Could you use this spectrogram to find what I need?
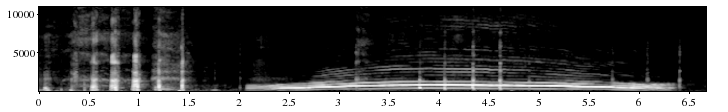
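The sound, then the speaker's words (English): Brief talk, then a voice imitates a World War II air-raid siren: one loud, sustained wail lasting about four seconds, rising slightly, holding steady, then sliding down in pitch as it fades. “It's supposed to sound like a World War II air raid siren, and we'll do it for your audience because this is what they're tuning in for.”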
